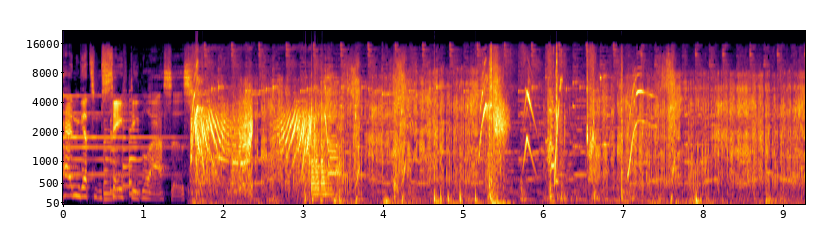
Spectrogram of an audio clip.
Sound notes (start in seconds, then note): 3.7 cartoon swooshing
